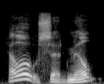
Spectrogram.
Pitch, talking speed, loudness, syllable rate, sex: 140 Hz, 175 wpm, -14 LUFS, 5.0 syllables/s, male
